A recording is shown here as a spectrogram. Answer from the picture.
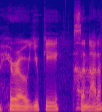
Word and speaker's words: Hiroyuki Sanada: Hiroyuki Sanada.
